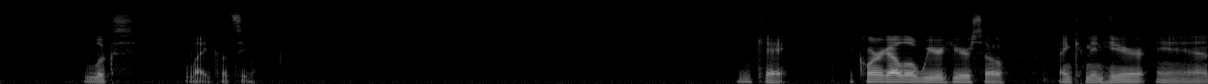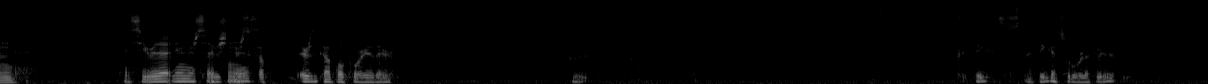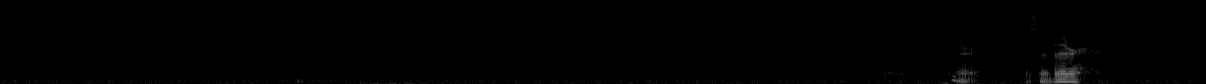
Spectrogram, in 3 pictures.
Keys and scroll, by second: 0.5 e, 2.7 space, 15.7 l, 19.1 l, 25.3 e, 33.9 space.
